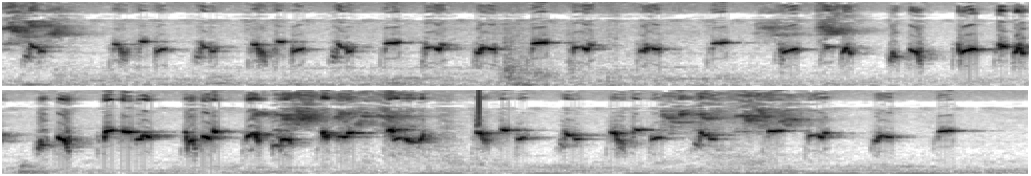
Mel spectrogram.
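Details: Yellow-vented bulbul in breeding condition gives a long, lively run of bubbly, slurred chirps that provokes other bulbuls to answer. The notes are evenly paced and jumbled, and a soft higher hiss comes and goes.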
